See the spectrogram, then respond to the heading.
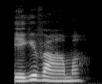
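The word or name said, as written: æggevarmere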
